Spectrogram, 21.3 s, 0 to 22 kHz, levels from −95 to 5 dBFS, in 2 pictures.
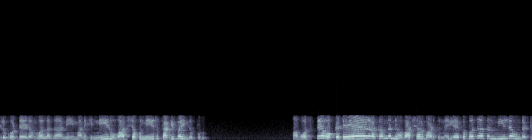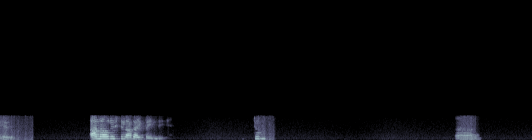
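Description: Throughout the speech, the Bluetooth CVSD headset codec limits the band to roughly 200 Hz to 3.6 kHz, which fits a 64 kbps CVSD link. The codec sends one bit per sample, so the waveform can only step up or down, with an adapting step size. Fast, loud high-frequency energy outruns that step and distorts. Sibilants come out scratchy, and a granular hiss sits under the speech. The damage is plainly audible.

Bit errors on a Bluetooth voice link then hit four short stretches: 7.04 to 7.28 s, 10.61 to 11.31 s, 15.80 to 16.14 s, and 19.83 to 20.17 s. Each CVSD bit carries only a small step, and the decoder recovers from a wrong one, so the flipped bits produce no sharp clicks. They produce a rushing, crackly noise over the speech instead. The error rate is a few percent in each burst, highest in the longest one, around 10.6 to 11.3 s, where the crackle is strongest.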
